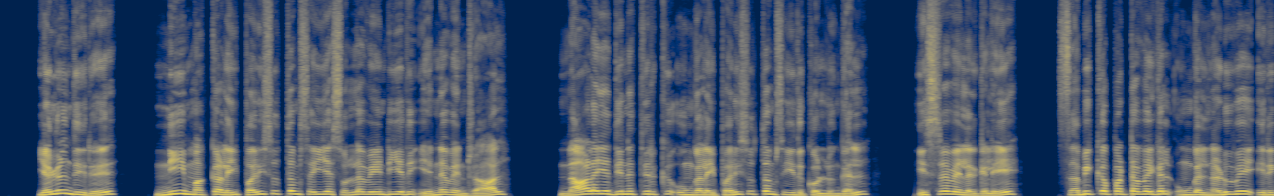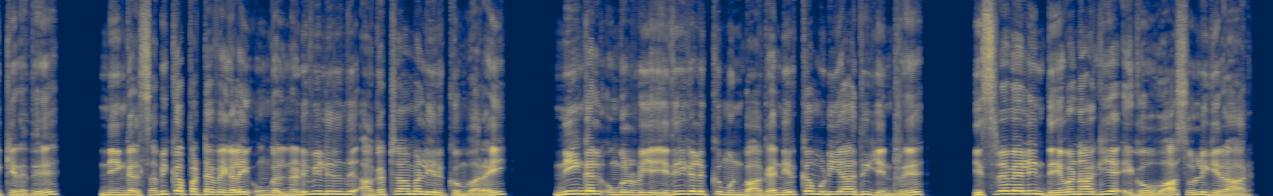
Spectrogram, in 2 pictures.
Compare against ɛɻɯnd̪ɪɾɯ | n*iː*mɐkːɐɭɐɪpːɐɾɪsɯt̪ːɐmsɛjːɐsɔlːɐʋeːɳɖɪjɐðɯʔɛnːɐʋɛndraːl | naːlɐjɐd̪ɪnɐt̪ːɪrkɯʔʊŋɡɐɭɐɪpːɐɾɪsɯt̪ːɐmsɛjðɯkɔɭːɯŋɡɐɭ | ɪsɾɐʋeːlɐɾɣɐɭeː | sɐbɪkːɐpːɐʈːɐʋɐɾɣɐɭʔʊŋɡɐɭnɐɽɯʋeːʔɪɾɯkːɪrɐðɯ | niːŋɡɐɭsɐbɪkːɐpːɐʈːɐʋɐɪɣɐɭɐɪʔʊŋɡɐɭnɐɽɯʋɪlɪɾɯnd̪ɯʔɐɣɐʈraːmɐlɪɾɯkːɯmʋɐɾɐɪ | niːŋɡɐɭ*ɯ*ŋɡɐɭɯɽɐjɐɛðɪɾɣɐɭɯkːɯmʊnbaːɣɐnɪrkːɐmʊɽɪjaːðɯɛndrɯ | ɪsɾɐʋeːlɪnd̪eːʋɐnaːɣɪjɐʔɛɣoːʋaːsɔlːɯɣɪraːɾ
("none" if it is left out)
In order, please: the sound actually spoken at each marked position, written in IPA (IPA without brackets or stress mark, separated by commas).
iː, ʊ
